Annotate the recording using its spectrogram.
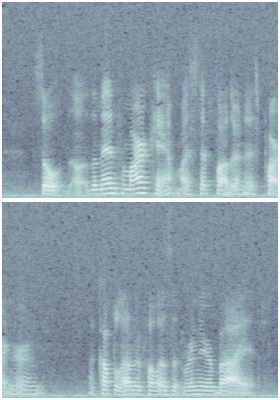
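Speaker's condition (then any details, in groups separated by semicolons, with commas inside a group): Parkinson's disease; cannot live alone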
